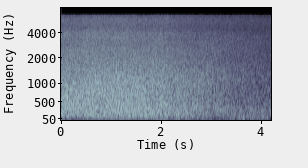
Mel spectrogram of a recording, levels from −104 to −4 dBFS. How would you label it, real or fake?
fake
